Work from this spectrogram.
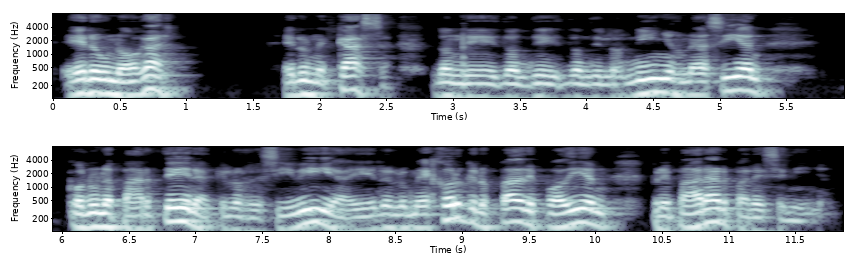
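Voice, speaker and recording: Male pastor, Argentine accent, very mellow tone, slow halting delivery, informal preaching. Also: medium pitch. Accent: Argentine Spanish. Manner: halting, repetitive, with rhetorical questions. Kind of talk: informal recorded sermon.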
